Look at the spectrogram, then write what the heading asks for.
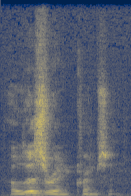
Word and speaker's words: alizarin crimson: I think what I'll do, yeah, the correct pronunciation of that paint is alizarin crimson.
